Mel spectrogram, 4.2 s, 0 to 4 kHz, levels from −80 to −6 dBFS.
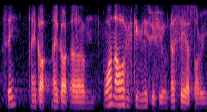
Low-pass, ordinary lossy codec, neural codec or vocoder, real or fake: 3.6 kHz; none; none; real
